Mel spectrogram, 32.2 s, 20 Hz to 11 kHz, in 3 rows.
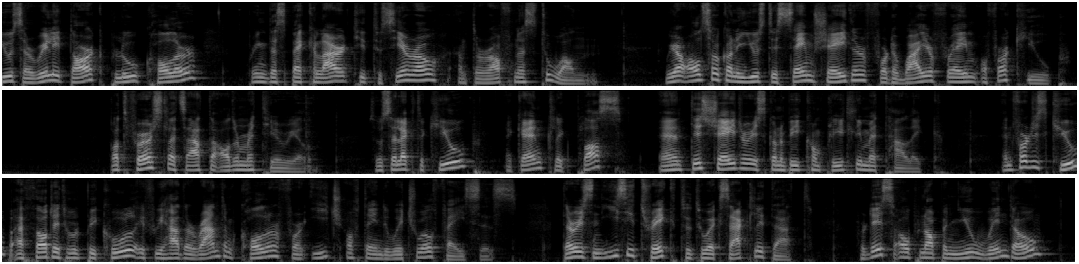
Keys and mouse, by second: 2.3-3.4 drag, 4.1 click, 13.7 click, 16.9 click, 18.4-20.0 drag, 30.3-31.4 drag.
